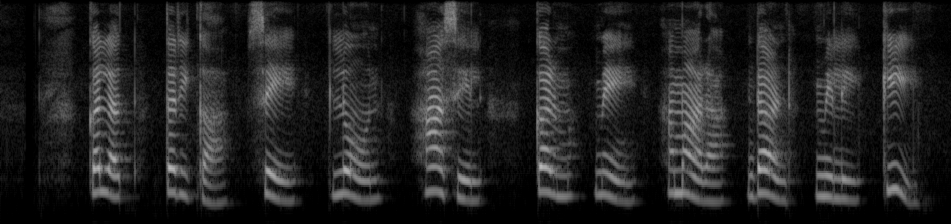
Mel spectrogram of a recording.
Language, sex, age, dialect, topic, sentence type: Magahi, female, 18-24, Western, banking, question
